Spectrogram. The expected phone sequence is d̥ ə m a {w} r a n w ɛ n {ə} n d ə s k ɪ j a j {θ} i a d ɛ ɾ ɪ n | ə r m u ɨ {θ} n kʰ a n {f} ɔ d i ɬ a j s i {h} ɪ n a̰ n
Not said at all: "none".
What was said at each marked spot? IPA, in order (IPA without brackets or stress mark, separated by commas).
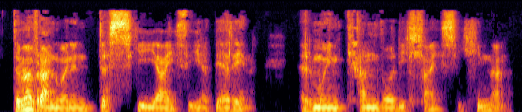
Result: v, ə, θ, none, v, h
